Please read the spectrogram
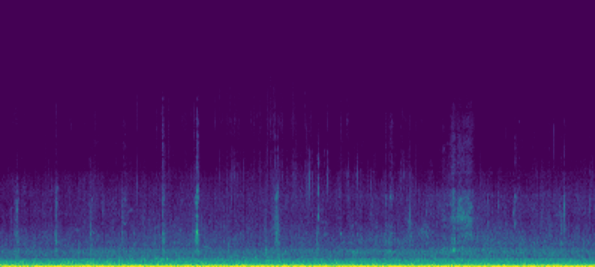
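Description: Steady low rumble with faint, light clicks scattered through it.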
